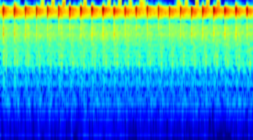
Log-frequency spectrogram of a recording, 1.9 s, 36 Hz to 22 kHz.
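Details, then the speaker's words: Radial shockwave therapy self-treatment on own shoulder (old humeral head injury, fascial pain), about one bar, 12 Hz, about 2,000 shots moved over soft tissue: rapid steady clicking over a constant hiss; device firing. "So, I'm just going to move that over that soft tissue rather than keeping it in one place. So, we're doing it about 2,000 shots. About It's about one bar."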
